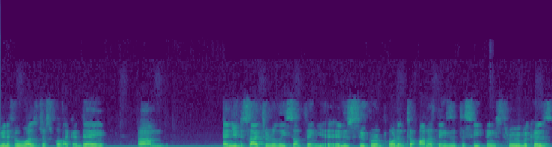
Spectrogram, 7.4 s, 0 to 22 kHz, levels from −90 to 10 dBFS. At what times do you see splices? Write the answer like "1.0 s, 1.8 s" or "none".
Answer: none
